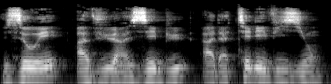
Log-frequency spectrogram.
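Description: A man with a low, husky voice reads a phonics lesson. He goes very slowly and deliberately, pausing between each word. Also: darkish tone. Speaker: teacher. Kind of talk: slow phonics lesson reading.

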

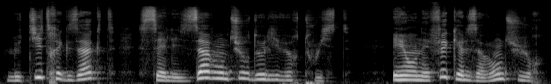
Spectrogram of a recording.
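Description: A woman voicing a short-tempered, book-loving female gorilla who shouts indignantly in an audiobook. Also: medium pitch, lively intonation, a little slow. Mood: enthusiastic. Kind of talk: audiobook reading.

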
